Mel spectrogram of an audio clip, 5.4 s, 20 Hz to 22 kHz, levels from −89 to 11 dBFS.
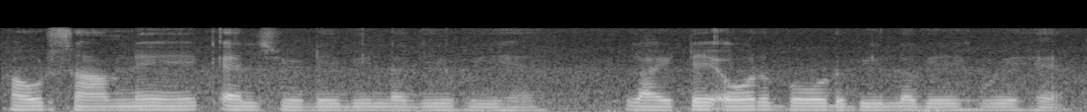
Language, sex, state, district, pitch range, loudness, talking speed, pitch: Hindi, male, Uttar Pradesh, Shamli, 110-120 Hz, -14 LUFS, 155 wpm, 115 Hz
